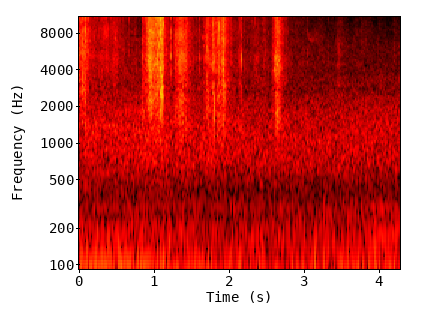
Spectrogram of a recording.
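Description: Footsteps on a path strewn with dry fallen leaves: a few short, irregular crunches over a low steady rumble.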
